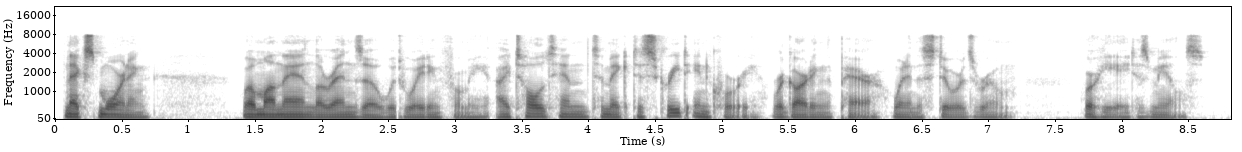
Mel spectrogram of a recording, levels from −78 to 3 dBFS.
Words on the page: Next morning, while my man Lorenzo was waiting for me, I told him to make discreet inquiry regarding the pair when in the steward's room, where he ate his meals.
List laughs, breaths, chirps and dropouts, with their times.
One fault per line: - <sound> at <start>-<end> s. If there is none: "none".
- dropout at 2.6-2.6 s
